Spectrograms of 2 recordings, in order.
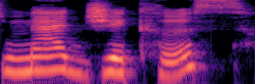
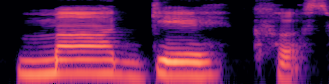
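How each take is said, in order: First: The G is soft, like a J sound. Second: The G is hard, as in go. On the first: The speaker calls it wrong. "it is not pronounced magicus, no J sound" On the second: The speaker calls it right. "It is pronounced magicus with that G, that hard G"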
